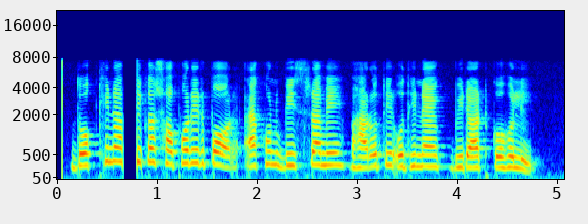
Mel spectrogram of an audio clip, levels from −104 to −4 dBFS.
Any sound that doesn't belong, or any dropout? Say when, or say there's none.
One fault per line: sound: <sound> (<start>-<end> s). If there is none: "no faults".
sound: dropout (0.7-0.8 s)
